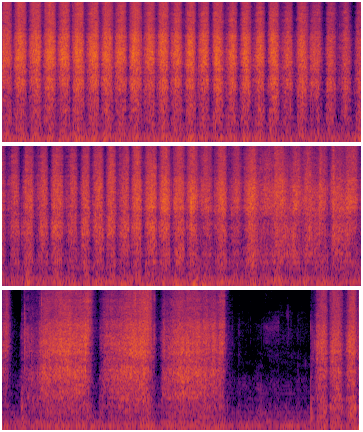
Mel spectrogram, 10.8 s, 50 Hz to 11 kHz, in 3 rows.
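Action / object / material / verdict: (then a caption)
scrape / rubber shoe sole scrubbed with a bristle brush / rubber / none. Gloved hands vigorously scrub a solid black treaded rubber shoe sole, covered in cleaning foam, with a wooden-handled bristle brush. About 31 quick, steady back-and-forth strokes make a bright, hissy scratching rhythm for the first seven seconds. The brushing then slows into a few longer sweeps, pauses briefly, and resumes at the end.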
